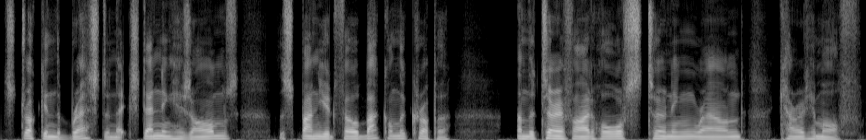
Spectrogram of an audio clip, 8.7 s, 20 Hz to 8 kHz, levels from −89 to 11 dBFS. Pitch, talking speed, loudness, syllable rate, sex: 125 Hz, 165 wpm, -19 LUFS, 4.8 syllables/s, male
